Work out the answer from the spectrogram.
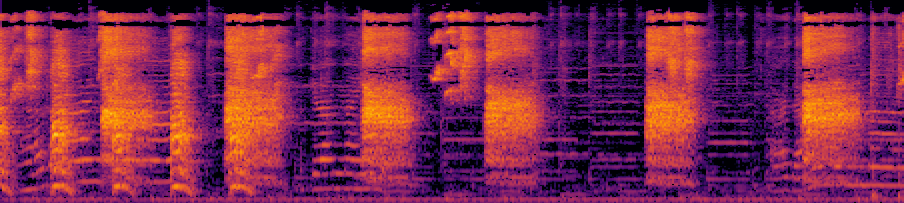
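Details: A pet crow caws excitedly indoors as its owner returns home, harsh broad bursts coming in irregular runs of two to four, with background music, a woman greeting the animals, and a penguin sharing the room.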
